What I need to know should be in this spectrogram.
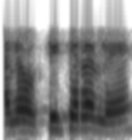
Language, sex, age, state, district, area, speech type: Malayalam, female, 60+, Kerala, Kasaragod, rural, conversation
